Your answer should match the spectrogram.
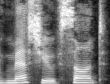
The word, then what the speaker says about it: mes: means my eyes are note that in this case you pronounce the S at the end of me because the next word begins with a vowel four describe your overall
